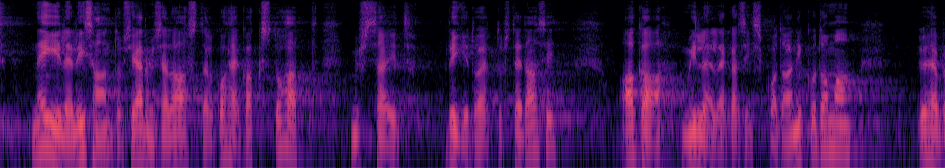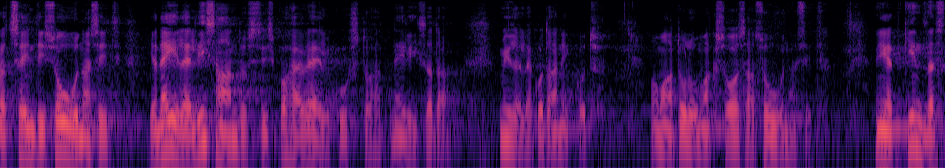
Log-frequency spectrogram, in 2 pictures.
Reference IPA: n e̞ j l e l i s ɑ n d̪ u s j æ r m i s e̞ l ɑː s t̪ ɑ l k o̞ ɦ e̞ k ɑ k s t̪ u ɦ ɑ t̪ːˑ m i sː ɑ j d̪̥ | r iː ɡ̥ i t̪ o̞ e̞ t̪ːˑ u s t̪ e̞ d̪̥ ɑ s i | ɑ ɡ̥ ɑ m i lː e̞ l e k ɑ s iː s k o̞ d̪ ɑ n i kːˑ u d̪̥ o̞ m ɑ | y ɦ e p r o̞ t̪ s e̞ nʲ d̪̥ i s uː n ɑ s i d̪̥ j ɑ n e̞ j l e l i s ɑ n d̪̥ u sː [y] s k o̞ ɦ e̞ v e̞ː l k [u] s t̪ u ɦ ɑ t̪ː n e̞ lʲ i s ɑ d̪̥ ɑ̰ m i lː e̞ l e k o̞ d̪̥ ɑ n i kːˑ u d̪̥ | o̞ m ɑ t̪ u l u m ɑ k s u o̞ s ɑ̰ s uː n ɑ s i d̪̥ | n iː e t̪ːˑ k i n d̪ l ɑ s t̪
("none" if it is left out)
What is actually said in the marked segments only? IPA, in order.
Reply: i, uː

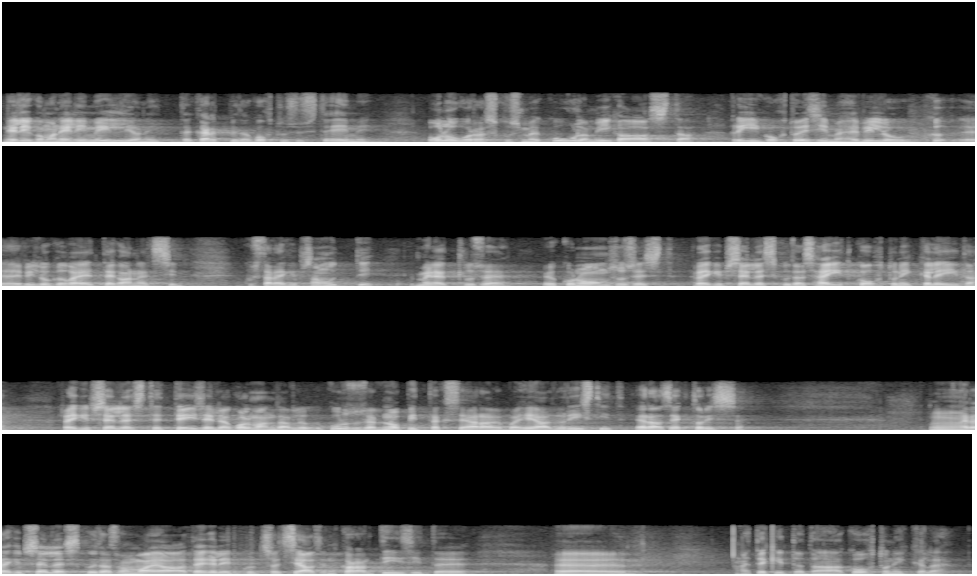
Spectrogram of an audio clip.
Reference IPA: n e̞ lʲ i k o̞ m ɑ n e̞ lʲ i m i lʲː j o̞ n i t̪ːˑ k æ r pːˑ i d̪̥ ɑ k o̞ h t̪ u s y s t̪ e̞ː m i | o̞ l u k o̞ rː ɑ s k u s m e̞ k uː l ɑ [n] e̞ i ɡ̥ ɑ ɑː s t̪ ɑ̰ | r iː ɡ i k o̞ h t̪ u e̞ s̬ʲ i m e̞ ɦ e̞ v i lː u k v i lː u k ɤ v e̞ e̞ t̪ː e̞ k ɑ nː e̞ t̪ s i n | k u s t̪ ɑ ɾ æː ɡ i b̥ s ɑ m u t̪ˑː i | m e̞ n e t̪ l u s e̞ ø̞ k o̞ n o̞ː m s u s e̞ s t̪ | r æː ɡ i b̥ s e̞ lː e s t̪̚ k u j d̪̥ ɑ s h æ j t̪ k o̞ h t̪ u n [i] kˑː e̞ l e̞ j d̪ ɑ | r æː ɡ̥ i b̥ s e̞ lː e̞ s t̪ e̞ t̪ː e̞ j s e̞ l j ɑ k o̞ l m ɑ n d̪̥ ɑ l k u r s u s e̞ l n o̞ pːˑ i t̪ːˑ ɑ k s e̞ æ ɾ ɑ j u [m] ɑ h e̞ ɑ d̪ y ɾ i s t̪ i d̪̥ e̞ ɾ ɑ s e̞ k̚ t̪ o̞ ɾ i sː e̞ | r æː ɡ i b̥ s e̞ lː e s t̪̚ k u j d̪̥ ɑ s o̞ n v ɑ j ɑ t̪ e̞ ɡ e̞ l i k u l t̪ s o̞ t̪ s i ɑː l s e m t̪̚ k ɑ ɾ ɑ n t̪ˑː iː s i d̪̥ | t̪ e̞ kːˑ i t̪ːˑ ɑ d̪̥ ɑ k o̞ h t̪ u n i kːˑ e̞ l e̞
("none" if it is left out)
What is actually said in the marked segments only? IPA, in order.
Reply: m, i, b

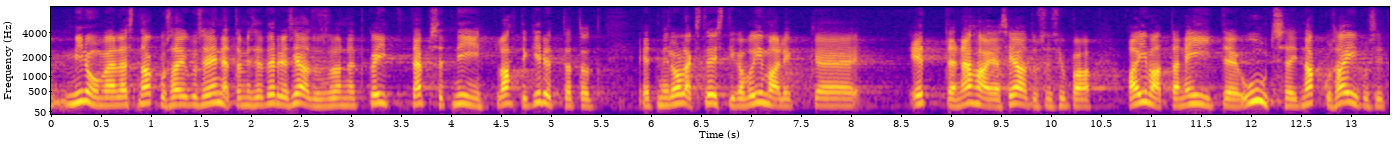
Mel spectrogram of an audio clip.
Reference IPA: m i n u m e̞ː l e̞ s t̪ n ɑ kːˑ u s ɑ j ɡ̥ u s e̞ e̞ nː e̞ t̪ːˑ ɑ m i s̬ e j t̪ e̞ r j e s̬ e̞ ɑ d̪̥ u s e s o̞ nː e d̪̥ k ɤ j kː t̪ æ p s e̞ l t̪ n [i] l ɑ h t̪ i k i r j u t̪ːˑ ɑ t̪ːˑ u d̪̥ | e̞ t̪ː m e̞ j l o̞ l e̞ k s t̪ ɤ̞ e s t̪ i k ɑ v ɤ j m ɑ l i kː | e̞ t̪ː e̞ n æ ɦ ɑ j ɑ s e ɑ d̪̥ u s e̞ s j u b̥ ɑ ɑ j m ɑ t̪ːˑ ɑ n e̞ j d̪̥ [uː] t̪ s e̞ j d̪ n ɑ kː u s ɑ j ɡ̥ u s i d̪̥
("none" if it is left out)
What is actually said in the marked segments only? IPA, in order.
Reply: iː, uː

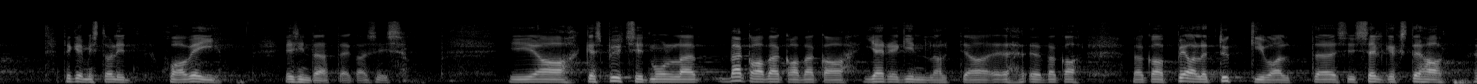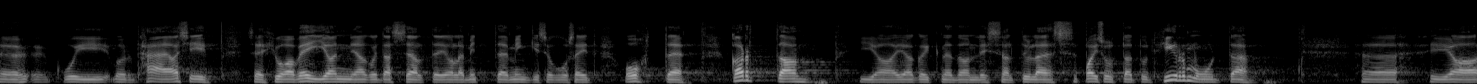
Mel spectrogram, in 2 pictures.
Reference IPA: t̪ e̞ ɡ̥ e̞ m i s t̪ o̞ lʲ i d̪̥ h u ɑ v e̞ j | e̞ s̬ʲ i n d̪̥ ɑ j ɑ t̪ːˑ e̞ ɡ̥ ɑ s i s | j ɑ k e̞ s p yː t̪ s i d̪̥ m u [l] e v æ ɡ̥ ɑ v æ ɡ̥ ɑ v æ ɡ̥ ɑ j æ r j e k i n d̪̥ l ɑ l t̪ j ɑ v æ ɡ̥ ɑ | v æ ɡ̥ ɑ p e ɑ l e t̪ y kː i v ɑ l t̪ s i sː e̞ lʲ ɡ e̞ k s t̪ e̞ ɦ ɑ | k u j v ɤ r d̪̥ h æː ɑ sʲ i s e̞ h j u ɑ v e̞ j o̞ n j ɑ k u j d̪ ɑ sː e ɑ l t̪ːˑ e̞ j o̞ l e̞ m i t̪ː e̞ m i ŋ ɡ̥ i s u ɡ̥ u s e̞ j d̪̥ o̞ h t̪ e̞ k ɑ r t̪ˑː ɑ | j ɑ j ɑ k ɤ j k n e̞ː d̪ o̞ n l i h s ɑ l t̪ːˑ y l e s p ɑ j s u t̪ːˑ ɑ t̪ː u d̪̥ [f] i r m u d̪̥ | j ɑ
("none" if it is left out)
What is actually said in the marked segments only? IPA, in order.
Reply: lː, h

